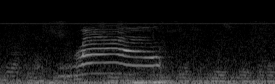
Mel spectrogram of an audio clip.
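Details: A long, clear meow from Columbus, the chatty house cat, steady in pitch and then dropping at the end, lasting almost a second; a person repeats the cat's name around it.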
